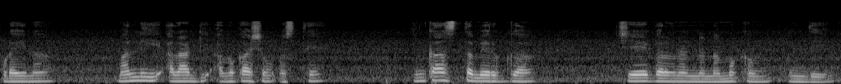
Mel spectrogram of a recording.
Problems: constant background noise, low volume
